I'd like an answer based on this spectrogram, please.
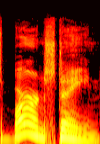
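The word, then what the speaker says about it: Berenstain: All y'all saying it wrong, it's Bernstein.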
